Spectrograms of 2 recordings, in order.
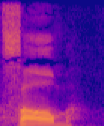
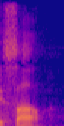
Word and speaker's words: Psalm: The other thing you might want to know since I'm on it is it's not Psalm. The L is silent. You don't say Psalm. You say Psalm. Like S, well, not S-A-M. That would be Sam, but you understand. Okay? Like bomb, like calm.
